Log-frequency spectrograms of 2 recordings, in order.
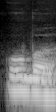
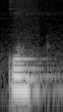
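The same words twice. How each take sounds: First: The final consonant is released with an echoing bounce. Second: The final consonant stops flat without an echo. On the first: "कलकला के साथ" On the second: "बग़ैर कलकला के"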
